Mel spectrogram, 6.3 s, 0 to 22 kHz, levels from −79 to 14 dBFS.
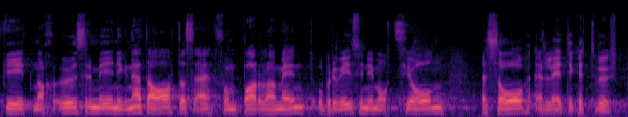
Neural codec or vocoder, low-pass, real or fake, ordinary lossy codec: vocoder, 44.1 kHz, 128 mel bands, Pupu-Vocoder; 14.4 kHz; fake; none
